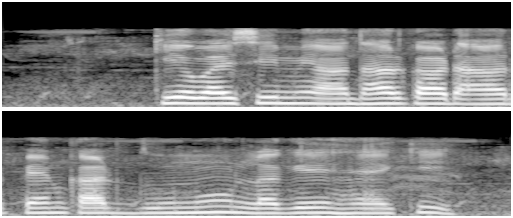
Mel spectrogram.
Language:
Magahi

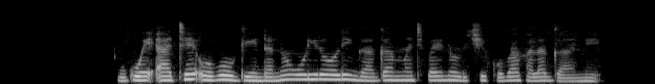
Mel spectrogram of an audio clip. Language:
Ganda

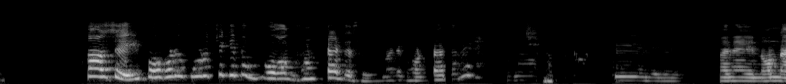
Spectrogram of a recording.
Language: Odia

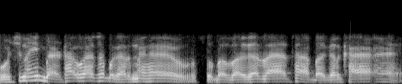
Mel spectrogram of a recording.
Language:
Urdu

